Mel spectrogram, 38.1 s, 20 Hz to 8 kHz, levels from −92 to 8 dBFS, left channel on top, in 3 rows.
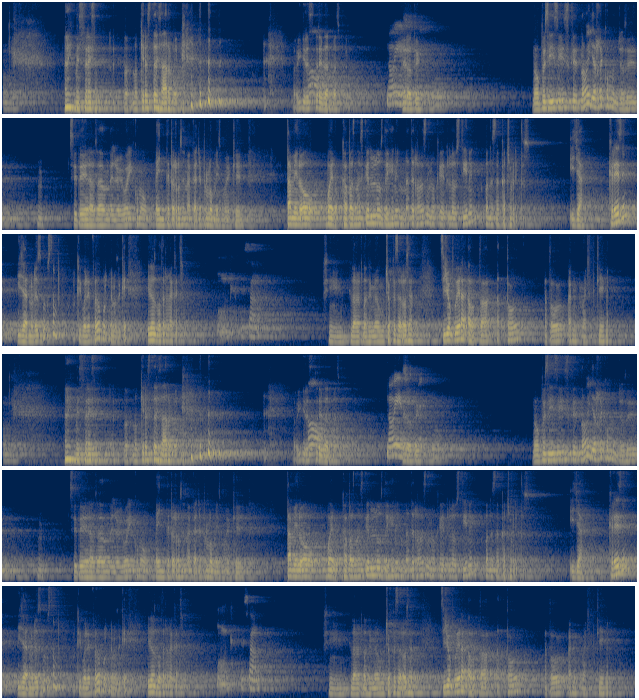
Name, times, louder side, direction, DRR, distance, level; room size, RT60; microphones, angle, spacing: voice 1, 0.2-0.8 1.2-1.9 2.4-4.4 5.2-5.5 5.8-7.0 8.0-8.4 10.6-12.7 13.4-13.5 14.1-17.5 18.4-23.2 24.0-24.3 24.8-25.2 25.7-26.5 26.9-28.8 31.9-33.9 34.2-35.1 35.5-35.8 36.3-37.5, left 2 dB, 40° left, 9 dB, 0.6 m, -26 dB
voice 2, 6.1-6.5 7.7-8.8 29.7-30.5, right 3 dB, 80° right, 5 dB, 0.8 m, -32 dB
12.5 x 8.9 x 7.8 m, 2.9 s
head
